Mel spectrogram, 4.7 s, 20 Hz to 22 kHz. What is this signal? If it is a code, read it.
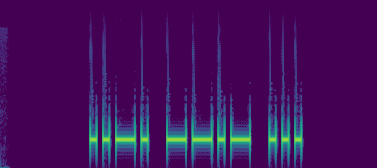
Morse code, heard as a keyed tone, about 15 wpm, 700 Hz. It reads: FQS
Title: USA Call Sign Postfixes - 3 Letters 15wpm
